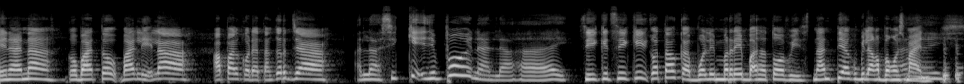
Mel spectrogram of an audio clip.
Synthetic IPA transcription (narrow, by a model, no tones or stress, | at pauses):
ɛnanakawbat̪oʔbalɪʔla | apalakawdat̪aŋkərd͡ʒa | alasikɪt̪̚d͡ʒəpunalaɦajsikɪt̪̚sikɪt̪̚kawt̪aukabolɛhməɾebaʔsat̪uafisnant̪iakubilaŋabaŋɔns̬əmain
